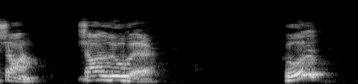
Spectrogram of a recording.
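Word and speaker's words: Jean: invented gear concept okay j-e-a-n but it is pronounced as sean sean luber cool how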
